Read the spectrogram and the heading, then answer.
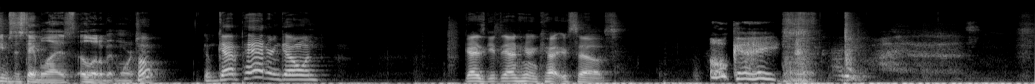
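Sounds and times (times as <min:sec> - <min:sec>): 
speech: 0:00.0 - 0:03.3, 0:04.6 - 0:06.3, 0:07.1 - 0:08.7
sneeze: 0:07.8 - 0:08.7.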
